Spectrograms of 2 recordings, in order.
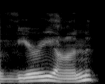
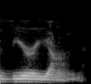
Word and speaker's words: virion: A virion is, so I'll spell it because I'm watching the transcription on the bottom.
